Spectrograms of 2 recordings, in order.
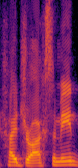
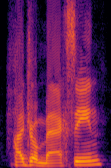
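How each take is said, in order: First: The middle is said as 'drox-a'. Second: The middle is said as 'dro-max'. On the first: The speaker calls it right. "like if it's like hydroxamine" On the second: The speaker calls it wrong. "they go hydromaxine"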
